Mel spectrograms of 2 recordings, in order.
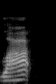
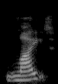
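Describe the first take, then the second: First: The word is said in a Southern accent. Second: The word is said in a plain accent. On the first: "would be light" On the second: "there's ways of saying like light"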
